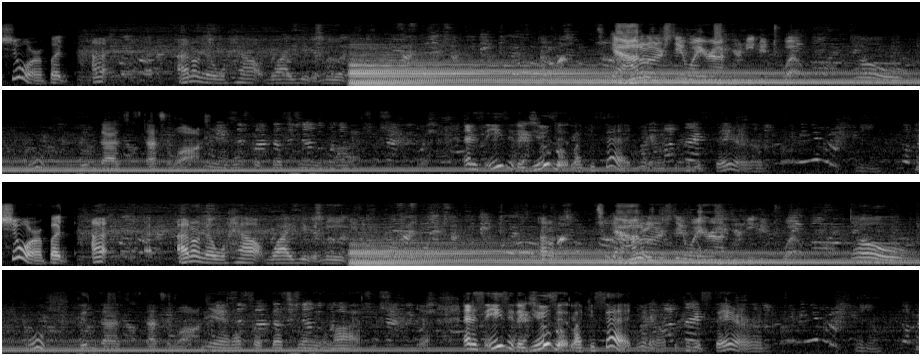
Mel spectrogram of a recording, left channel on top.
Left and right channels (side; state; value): both; normal; correlation 0.42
